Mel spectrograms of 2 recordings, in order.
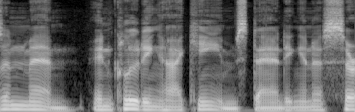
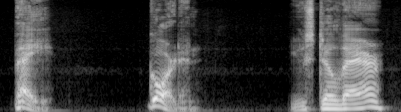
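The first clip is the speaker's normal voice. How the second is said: raised, higher voice checking he's there; calling for attention; 8 semitones higher, 4 dB louder than usual. A narrator's reading. Contact checks whether Gordon is still on the line, calling out. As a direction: call out to someone gone silent on the line. Contact calls to silent man on phone.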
